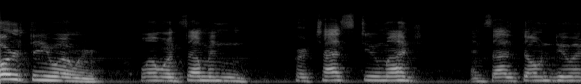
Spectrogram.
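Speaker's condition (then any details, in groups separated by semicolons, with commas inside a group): Multiple sclerosis; heavy medication; sounds unusual due to breathing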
